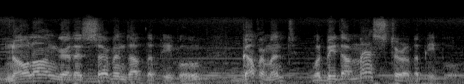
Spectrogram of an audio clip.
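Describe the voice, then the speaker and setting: Earnest 1940s film narrator, man, lively pitch. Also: brisk. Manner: earnest, declamatory. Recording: old film soundtrack with music.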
